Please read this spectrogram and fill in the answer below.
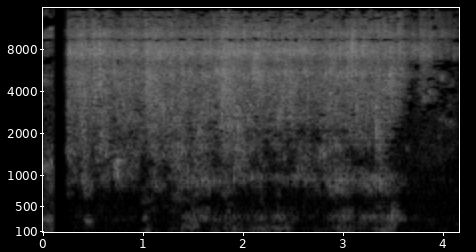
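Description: Water running from a kitchen tap into a stainless-steel sink, a steady rush that stops shortly before the end.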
